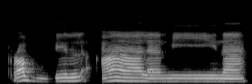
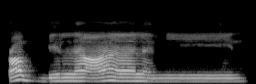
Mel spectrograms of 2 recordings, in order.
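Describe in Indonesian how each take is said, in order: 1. Frasa ini berakhir dengan vokal akhir -a. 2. Frasa ini berakhir pada konsonan n. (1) "aslinya seperti itu" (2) "kalau waqaf berhenti ayat"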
